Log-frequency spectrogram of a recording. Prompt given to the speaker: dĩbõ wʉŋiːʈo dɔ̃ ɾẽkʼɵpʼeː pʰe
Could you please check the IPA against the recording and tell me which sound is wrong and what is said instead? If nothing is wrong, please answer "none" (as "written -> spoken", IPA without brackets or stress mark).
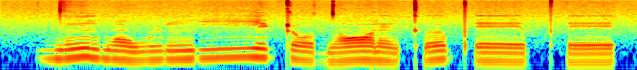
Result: none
